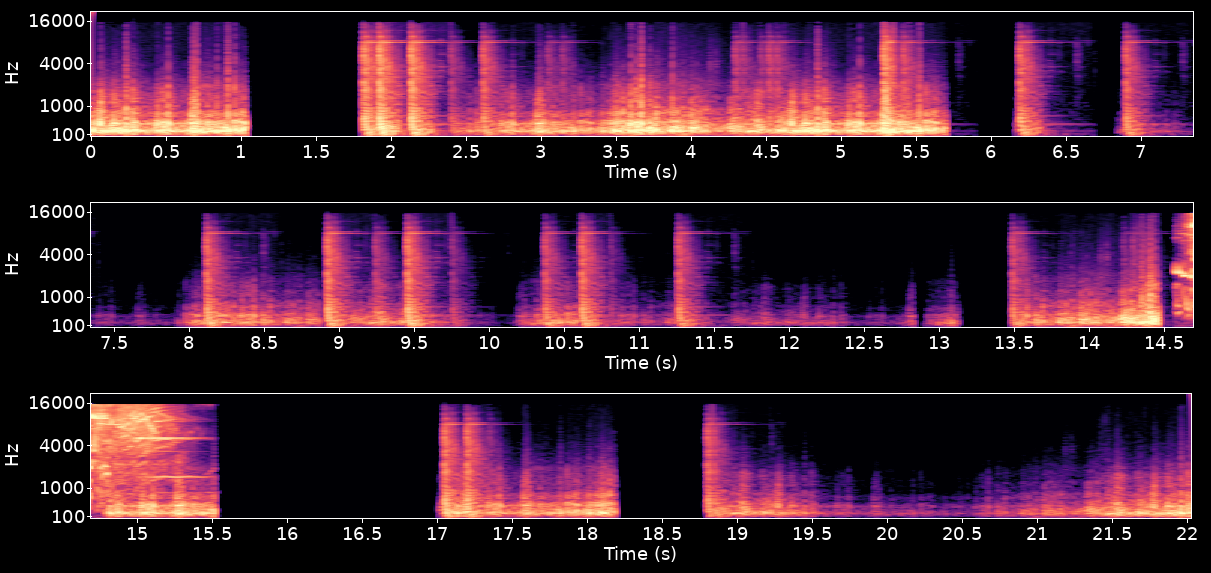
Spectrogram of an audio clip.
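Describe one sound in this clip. A ball rolls and rumbles along a wooden track.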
